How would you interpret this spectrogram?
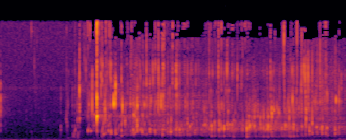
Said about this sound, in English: The first thing we need to do is pour some tea.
